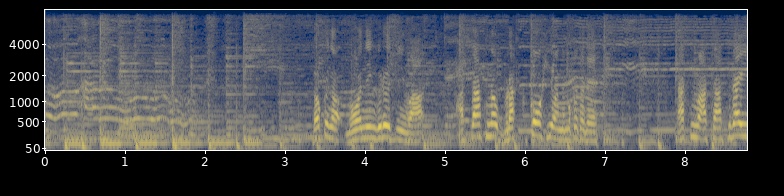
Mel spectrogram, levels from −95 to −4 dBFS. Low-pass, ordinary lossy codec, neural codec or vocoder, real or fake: 7.2 kHz; Opus, 32 kbps; none; real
